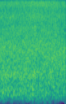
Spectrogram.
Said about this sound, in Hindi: ये देखें जी पत्थरों के अंदर से किस तरह काटा हुआ और पानी जा रहा है।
